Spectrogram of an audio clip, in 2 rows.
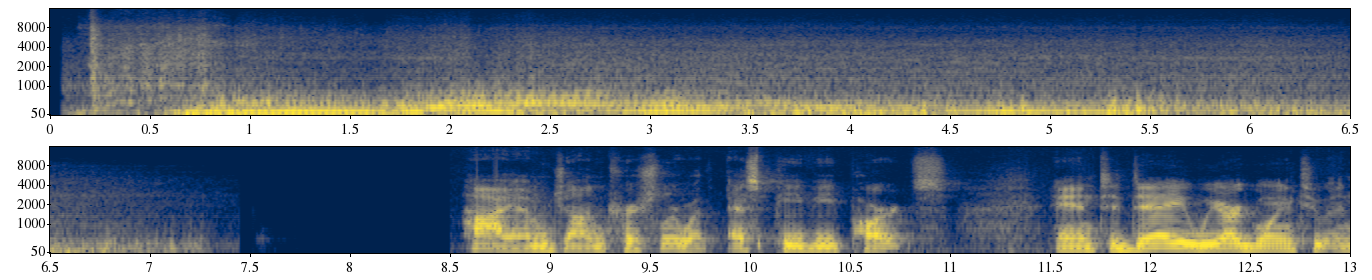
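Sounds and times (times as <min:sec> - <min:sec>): engine revving: 0:00.2 - 0:07.4.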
